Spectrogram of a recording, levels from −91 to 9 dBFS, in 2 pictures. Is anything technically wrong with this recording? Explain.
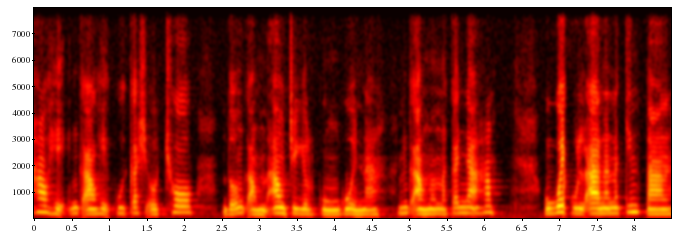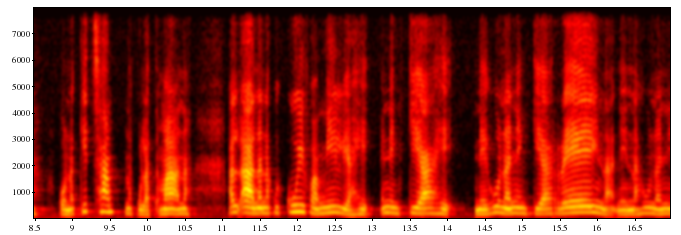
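Yes. At 7.06 to 7.08 s the speech jumps abruptly forward with no gap, and about a second and a half of it is simply gone. This is a skip ahead: audio was dropped while later packets were already queued, so playback stitched the two sides together directly.

From 7.61 to 10.6 s the speech runs hurried at 117% speed, and again from 11.04 to 13.78 s at 112%, with the pitch unchanged. This is jitter buffer speed-up: after a backlog built up, the receiver repeatedly trimmed pitch-period-sized slices, removing roughly half a second and roughly 0.4 seconds respectively to bring the delay back down.

Throughout, the G.722 call path leaves nothing above 8 kHz.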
